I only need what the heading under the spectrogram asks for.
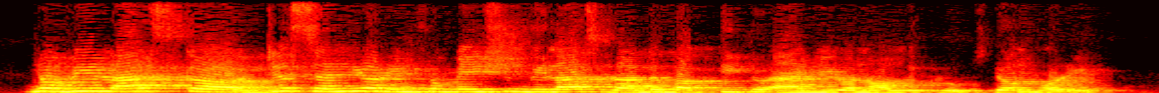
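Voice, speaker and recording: Audible room echo surrounds lively intonation delivered at a fairly quick pace with very even loudness and hardly any pauses. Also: woman, high pitch for a woman. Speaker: participant in online class. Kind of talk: class discussion. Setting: video call. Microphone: video call.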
